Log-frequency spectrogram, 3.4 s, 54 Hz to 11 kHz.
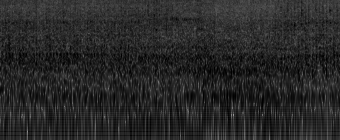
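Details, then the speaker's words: Hino J05E diesel truck engine after injector replacement, before QR-code injector calibration: even, dense idle rumble with no sharp knock; engine knock gone and RPM fine, healthy idle. "ඒ වුණාට engine එකේ සද්දේ engine නොක් එක හරි ගියා. RPM එකත් අවුලක් නැහැ."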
